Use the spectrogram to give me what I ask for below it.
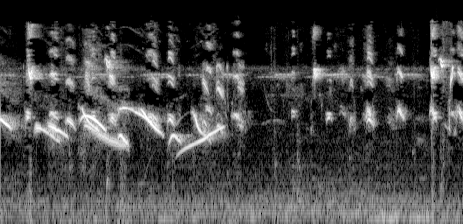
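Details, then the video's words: Green-winged saltator song meant to warm up a captive bird: a strong opening run of sweeping, slurred whistles, then quieter scattered chirps and a sustained high tone in the background. "TRINCA-FERRO CANTANDO FRIO"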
